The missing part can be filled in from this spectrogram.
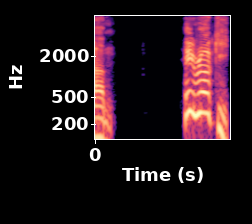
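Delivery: goofy animal cartoon voice. Mid-segment, the speaker suddenly greets Rocky in a Bullwinkle impression. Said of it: "that was my Bullwinkle impression".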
